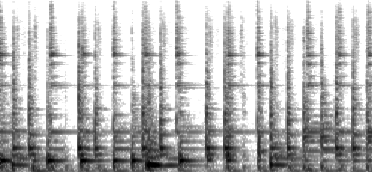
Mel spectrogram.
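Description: Ghanaian traditional percussion: an iron bell struck in a fast repeating pattern over hand drums, playing a steady, driving rhythm.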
